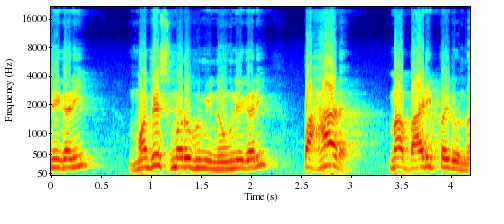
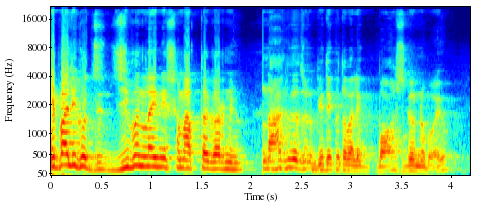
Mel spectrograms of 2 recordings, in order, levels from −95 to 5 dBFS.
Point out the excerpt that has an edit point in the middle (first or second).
second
